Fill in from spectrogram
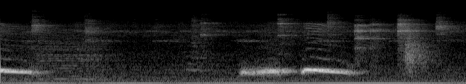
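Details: Caged spotted dove with a strange voice at Ba Vì, Hanoi: a short coo, a pause, then a rolling two-note coo, with clicking in the background.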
